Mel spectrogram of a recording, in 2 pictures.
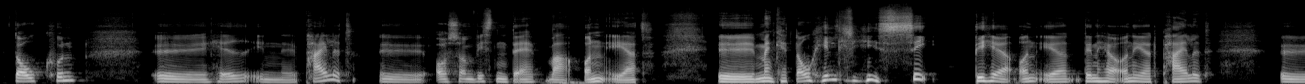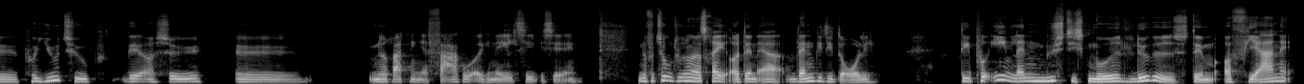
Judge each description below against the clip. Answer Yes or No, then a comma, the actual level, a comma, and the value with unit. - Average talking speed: No, slow, 140 wpm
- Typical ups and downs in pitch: Yes, average, 4.3 semitones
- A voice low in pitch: Yes, low, 130 Hz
